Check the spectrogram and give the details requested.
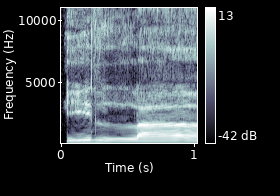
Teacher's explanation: panjangnya yaitu satu alif atau dua harakat atau dua ketukan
